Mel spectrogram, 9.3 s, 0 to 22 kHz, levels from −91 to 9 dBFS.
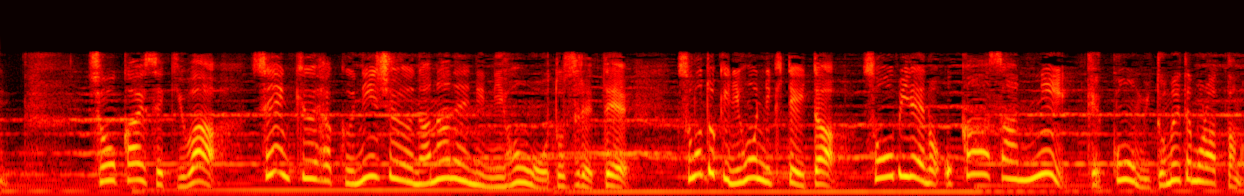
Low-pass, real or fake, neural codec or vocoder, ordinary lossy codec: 7.2 kHz; real; none; none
